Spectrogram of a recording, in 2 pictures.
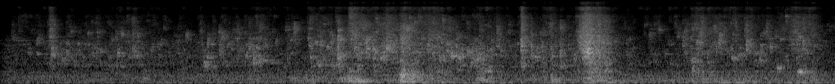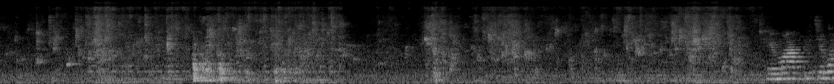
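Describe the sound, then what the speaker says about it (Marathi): Running water splashes continuously as a clay pot is washed, with clinks and scrubbing, and a voice speaks faintly in the background. "चला भांडे धुवून घेऊन म्हणजे हे भांडे धुवून घेऊया"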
